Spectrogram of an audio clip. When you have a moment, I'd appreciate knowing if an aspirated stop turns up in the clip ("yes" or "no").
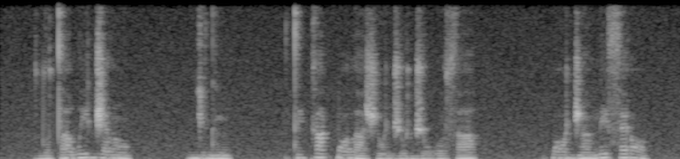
no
